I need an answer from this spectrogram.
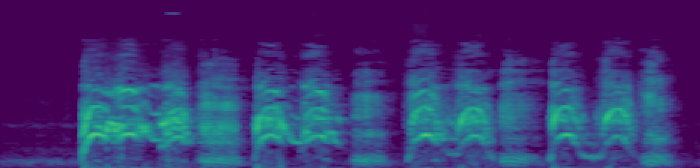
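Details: Female pet dog named Brittany barking after spotting a squirrel in the front yard, part of three hours of barking; after a short quiet start, a run of about seven harsh, throaty barks follows in quick succession.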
